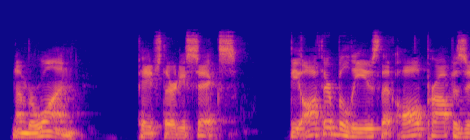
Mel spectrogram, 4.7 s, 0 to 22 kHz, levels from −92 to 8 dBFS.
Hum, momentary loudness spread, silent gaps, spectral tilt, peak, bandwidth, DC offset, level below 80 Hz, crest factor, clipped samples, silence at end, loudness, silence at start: none; 7 LU; 1.27-1.31 s, 2.65-2.83 s; -5 dB/octave; -8 dBFS; 8.8 kHz; under 0.1%; -50 dBFS; 14 dB; under 0.1%; 0 s; -21 LUFS; 0.1 s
